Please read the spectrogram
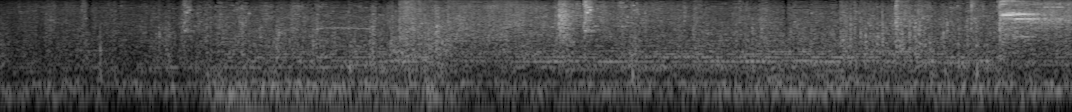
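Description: Staged sound effects of a house shaking in a quake: a steady deep rumble with scattered knocks and rattles of furniture, then a crash of breaking glass near the end.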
